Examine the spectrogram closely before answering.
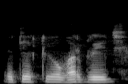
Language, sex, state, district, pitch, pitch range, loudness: Bengali, male, West Bengal, Jhargram, 115 Hz, 115-120 Hz, -21 LUFS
